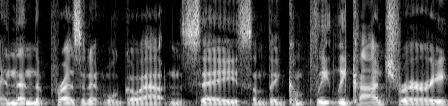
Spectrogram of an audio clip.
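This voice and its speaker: In a very clean recording with a silent background, a man with an American accent speaks fairly quickly at medium pitch in a plain, everyday voice. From US Northeast, Connecticut. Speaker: political journalist. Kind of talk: interview conversation.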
